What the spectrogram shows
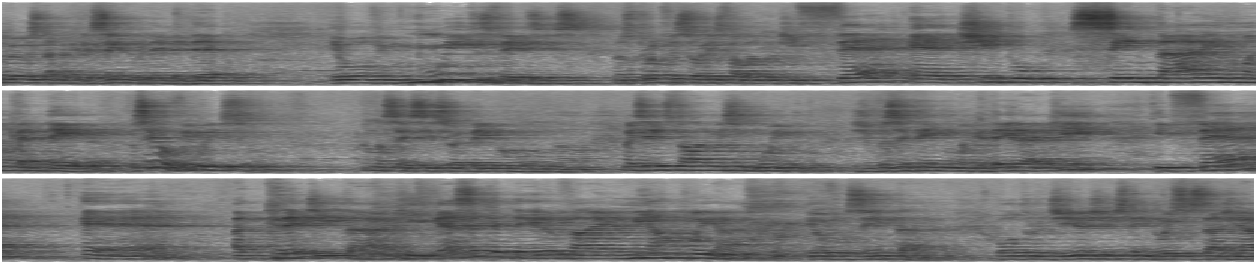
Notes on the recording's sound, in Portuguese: Mensagem gravada na Igreja Batista Jardim Minesota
